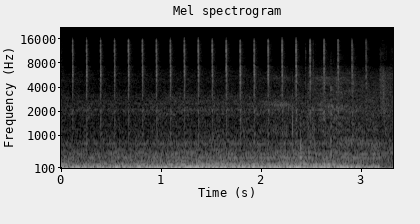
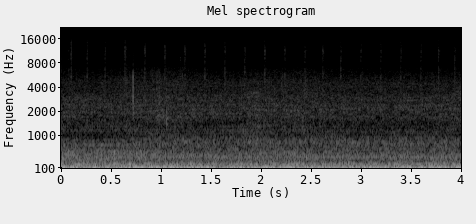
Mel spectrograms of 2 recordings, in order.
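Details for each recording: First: Boiler with two solenoids, pilot tube and HT-lead electronic ignition, after pulling out a wire that was shorting against the burner: crisp, even snapping about four a second over a low burner hum; ignitor now sparks every time. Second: Boiler with pilot tube, two solenoids and HT-lead electronic ignition, locking out: sharp even ticking about four per second over low rumble as igniter sparks but pilot never lights; no spark at pilot, arcing somewhere on HT lead, then lockout.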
